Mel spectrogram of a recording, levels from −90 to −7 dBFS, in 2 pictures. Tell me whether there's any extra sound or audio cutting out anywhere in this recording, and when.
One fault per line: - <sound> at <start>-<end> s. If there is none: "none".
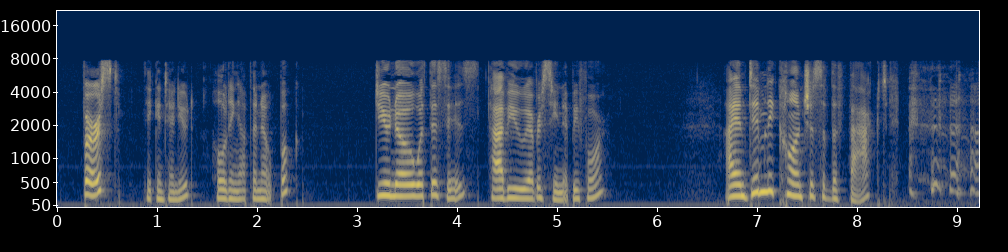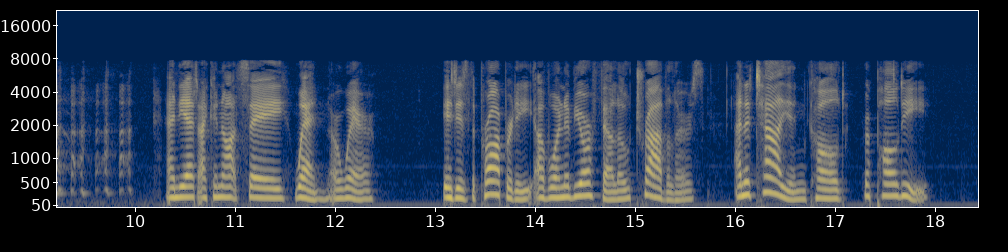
- laugh at 8.5-10.0 s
